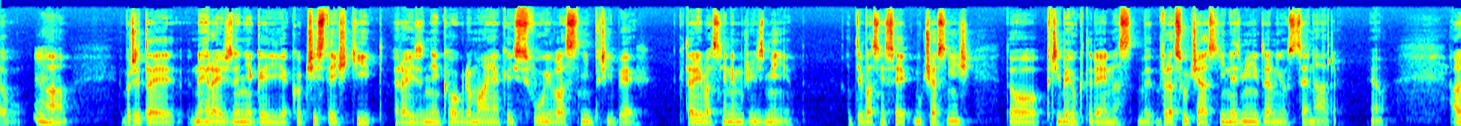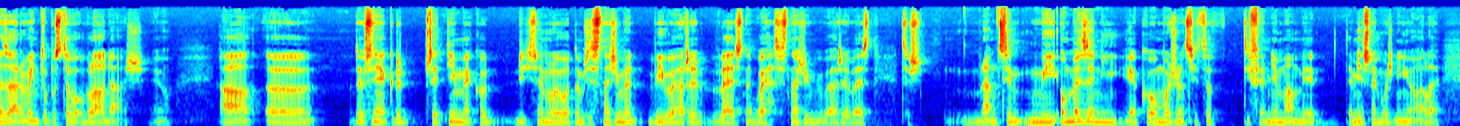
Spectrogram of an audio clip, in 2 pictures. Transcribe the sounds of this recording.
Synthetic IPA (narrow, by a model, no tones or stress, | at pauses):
st̪avṵa | ppɾoʒɛt̪ojɛnɛɦɾajɛʒzaɲɛkɛjjako̞t͡ʃɪst̪ɛjʃciːt̪hɾajɛʒzaɲɛkoɦoɡdo̞maːɲakejsvuːjvlast̪ɲiːpr̝̥iːbjɛ̰x | kt̪ɛɾejvlast̪ɲɛnɛmuːʒɛʒzmɲɛɲɪ̰t̪̚ | ʔat̪ɪvlastɲɛsɛʔuːt͡ʃastɲiːʃ | t̪oɦopr̝̥iːbjɛɦukt̪ɛɾeːjɛnasvasowt͡ʃaːscinɛzmɲɛɲɪt̪ɛlniːɦost͡sɛːna̰ːrɛ | jo̰ː | ʔa̰lɛzaːɾovɛɲt̪upost̪avuʔovlaːda̰ːʃjo̰ː | ʔa | ot̪ɛvrɛɲɛjakdopr̝̥ɛt̪̚cimjakodɪʃsɛmluvɪlot̪omʒɛsnaʒiːmɛviːvojaːrɛvɛːst̪nɛbojaːsɛ̥snaʒimvḭːvoja̰ɾɛ̰vɛ̰ːst̪ | t͡soʃ | vɾa̰ːmt͡sɪmiːʔomɛzɛniːjakomoʒnoscɪt͡sof | t̪iːfɪɾmɲɛma̰ːmjɛ̰t̪ɛːmɲɛrnɛmo̞ʒnḭːɦo̰ʔa̰lɛ̰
